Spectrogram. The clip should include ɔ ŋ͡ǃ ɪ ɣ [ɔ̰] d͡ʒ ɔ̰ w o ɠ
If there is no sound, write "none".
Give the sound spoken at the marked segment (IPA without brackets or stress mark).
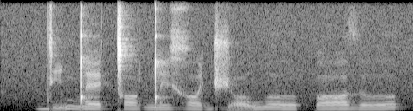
ɔ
